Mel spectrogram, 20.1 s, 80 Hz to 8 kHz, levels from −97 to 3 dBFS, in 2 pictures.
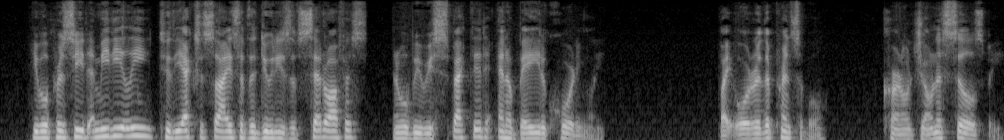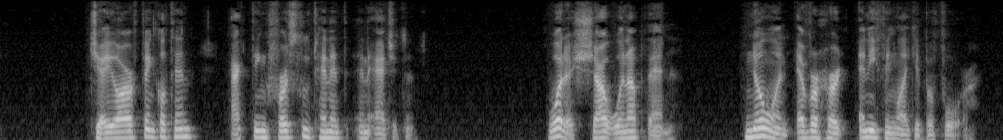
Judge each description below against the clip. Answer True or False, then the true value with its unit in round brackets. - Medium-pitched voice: False (130 Hz)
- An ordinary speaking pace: True (150 wpm)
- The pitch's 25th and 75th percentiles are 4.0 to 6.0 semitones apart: False (3.6 semitones)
